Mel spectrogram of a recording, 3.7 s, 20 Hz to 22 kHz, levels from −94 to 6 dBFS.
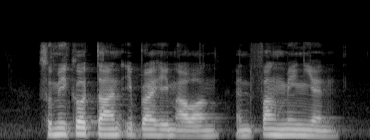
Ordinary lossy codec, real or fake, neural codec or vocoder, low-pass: none; real; none; 7.2 kHz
